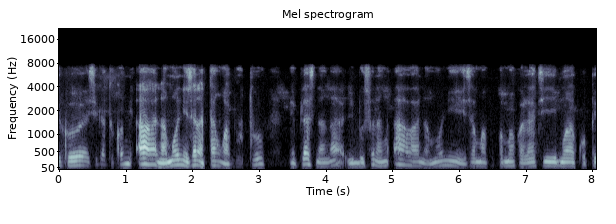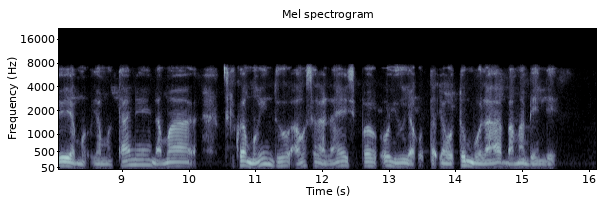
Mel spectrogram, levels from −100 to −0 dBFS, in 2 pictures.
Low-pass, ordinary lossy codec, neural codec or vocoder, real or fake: 7.2 kHz; Opus, 16 kbps; none; real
